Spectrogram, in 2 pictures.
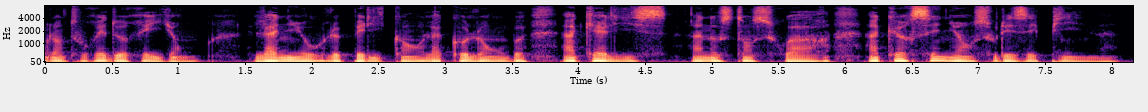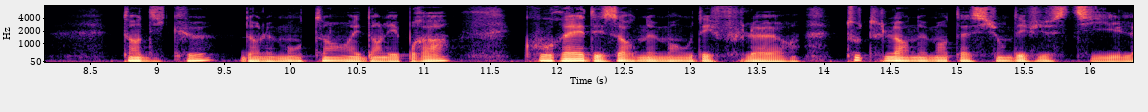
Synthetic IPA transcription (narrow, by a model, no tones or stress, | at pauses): lɑ̃t̪ʰuʁed̪əʁejɔ̃ | lanjoləpelikʰɑ̃lakʰɔlɔ̃bɛ̃kʲalisɛ̃nɔst̪ɑ̃swaʁɛ̃kʲœʁseɲjɑ̃sulezepin | t̪ɑ̃d̪ikʰə | d̪ɑ̃ləmɔ̃t̪ɑ̃ed̪ɑ̃lebʁa | kʰuʁɛd̪ezɔʁnəmɑ̃ud̪eflœʁt̪ut̪lɔʁnəmɑ̃t̪asjɔ̃d̪evjøst̪ʰil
